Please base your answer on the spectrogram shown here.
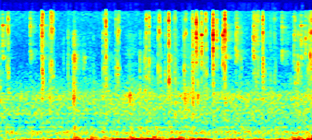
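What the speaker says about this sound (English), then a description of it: "Pressing keys here." Steady, rapid clicking of keys on a computer keyboard during a gaming session, continuous and moderately quiet over a constant background hiss, with no talking.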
